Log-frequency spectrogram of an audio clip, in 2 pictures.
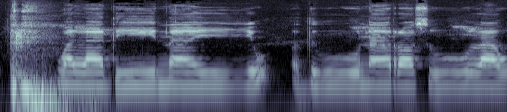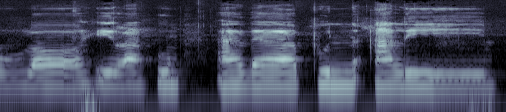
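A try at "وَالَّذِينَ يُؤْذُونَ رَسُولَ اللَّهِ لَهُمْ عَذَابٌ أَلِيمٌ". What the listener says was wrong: Luar biasanya, Masya Allah, di waladhi itu terbaca dal, waladhi.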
